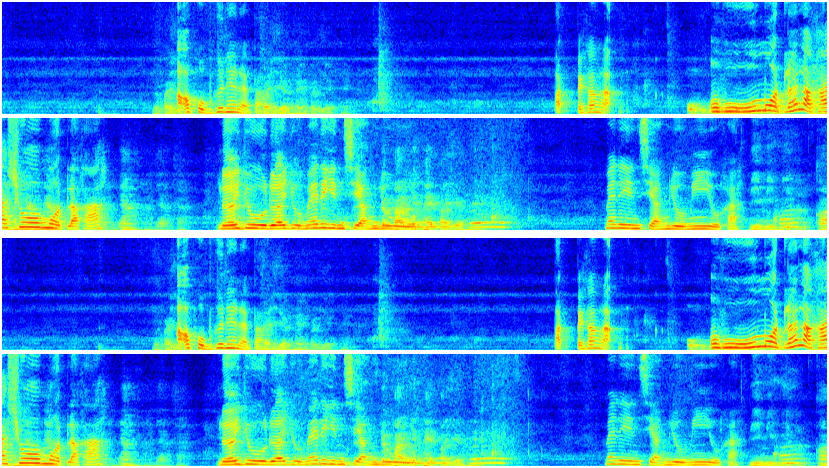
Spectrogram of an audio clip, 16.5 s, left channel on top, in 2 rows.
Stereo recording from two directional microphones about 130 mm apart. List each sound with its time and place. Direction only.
1.7 s a woman's voice: 40° right (ahead or behind)
5.5 s a woman's voice: 45° right (ahead or behind); by 8.6 s 25° right (ahead or behind)
8.7 s a woman's voice: 10° right (ahead or behind)
10.4 s a woman's voice: 5° right (ahead or behind); by 12.2 s 15° left (ahead or behind)
14.3 s a woman's voice: 15° left (ahead or behind)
